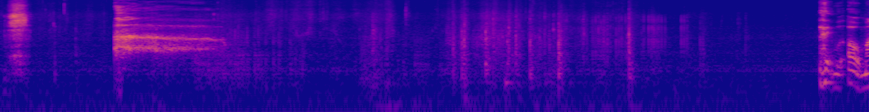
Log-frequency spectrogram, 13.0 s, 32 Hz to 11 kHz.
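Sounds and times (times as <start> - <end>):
person shuffling: 3.4 - 9.8.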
